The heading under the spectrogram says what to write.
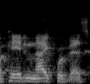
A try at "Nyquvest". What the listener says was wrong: It's actually. No, the V is a silent one.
